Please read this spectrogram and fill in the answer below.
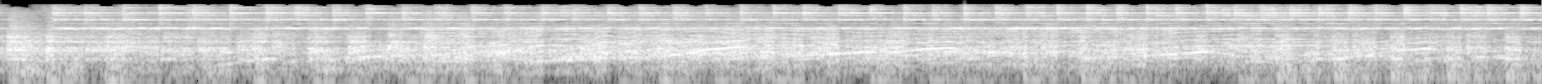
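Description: Temple bells ringing on and on in a fast, unbroken clangour, with a crowd's voices and music underneath.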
